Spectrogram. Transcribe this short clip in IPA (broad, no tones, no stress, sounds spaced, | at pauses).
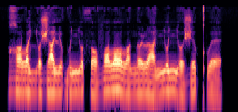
ʁ ɤ lˠ i ʎ ɔ ʒ a lʲ ɤ ɡʷ i ɲ o θ ɔ v ɔ lˠ o lˠ ɯ n ɤ ɭ a ɲ o ɲ ɤ ʒ e kʷʼ ɛ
